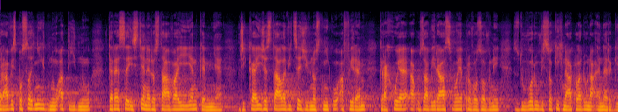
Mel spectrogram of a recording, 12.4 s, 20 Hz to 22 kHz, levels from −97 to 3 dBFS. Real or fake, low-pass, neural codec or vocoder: fake; 14.4 kHz; vocoder, 48 kHz, 128 mel bands, Vocos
